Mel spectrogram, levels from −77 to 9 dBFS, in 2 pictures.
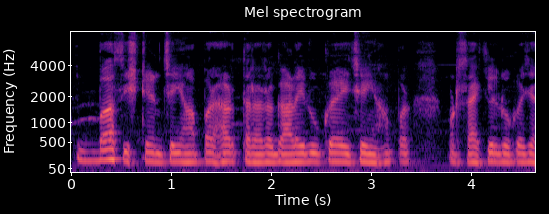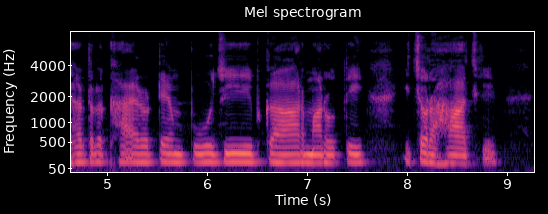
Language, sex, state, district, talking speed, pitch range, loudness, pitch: Maithili, male, Bihar, Bhagalpur, 195 wpm, 140-145 Hz, -23 LUFS, 140 Hz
